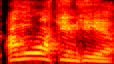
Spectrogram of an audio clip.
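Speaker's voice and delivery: put-on a quick New York accent bit. Anchor asks him for his New York accent. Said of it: "practicing a New York accent".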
